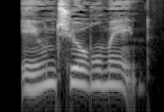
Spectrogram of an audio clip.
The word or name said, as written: eventyrroman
